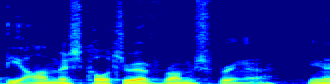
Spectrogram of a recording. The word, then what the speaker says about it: Rumspringa: So Miley Cyrus is on her Rumspringa. – Yeah. – That's how you say it.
